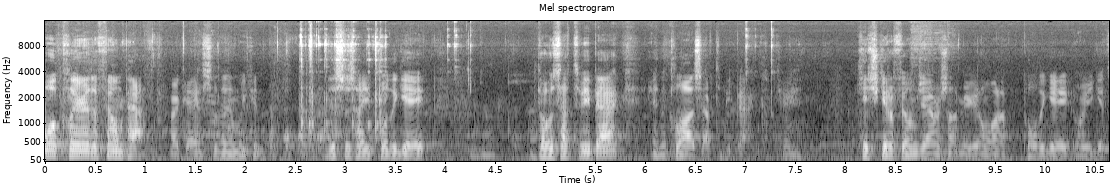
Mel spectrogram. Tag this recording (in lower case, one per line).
speech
